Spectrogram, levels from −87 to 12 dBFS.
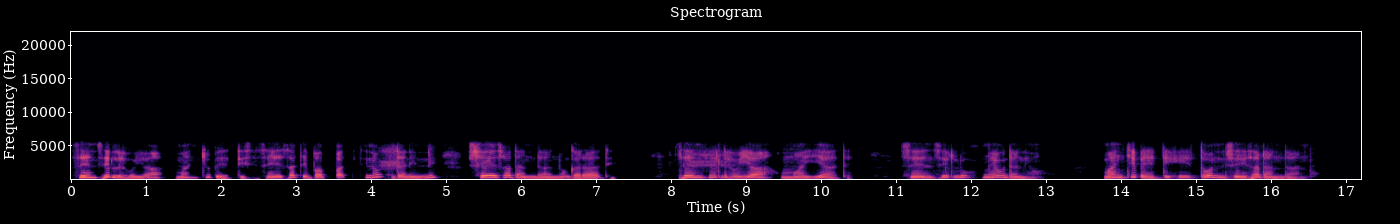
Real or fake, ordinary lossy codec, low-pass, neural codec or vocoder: real; Opus, 24 kbps; 5.4 kHz; none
